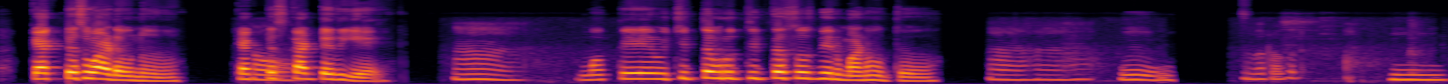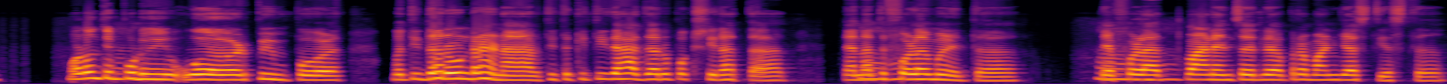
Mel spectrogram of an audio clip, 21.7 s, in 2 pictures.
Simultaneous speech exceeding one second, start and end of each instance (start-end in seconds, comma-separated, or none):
none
